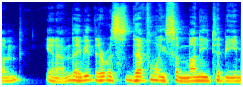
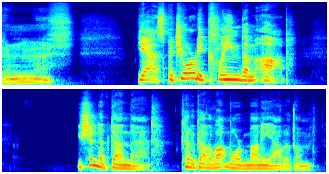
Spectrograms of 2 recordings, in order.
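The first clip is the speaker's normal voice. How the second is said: grumbling, complaining tone. Voicing an elderly shopkeeper greeting customers: Uncle Hercules grumbling. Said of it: "you hear a grumbling".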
